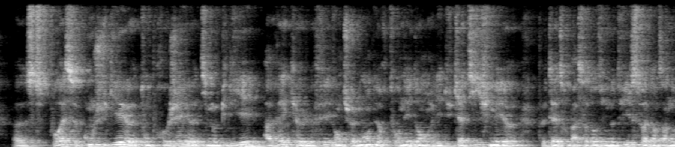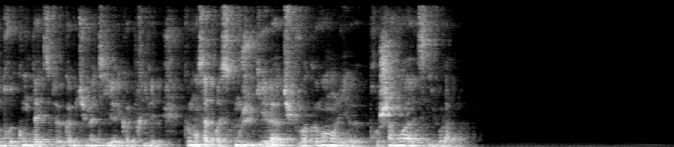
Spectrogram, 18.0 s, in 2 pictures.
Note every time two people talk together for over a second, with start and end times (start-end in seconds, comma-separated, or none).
none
